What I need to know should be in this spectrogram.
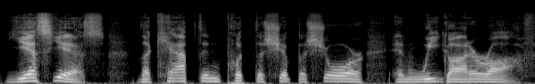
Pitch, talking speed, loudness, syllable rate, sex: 125 Hz, 145 wpm, -19 LUFS, 3.5 syllables/s, male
